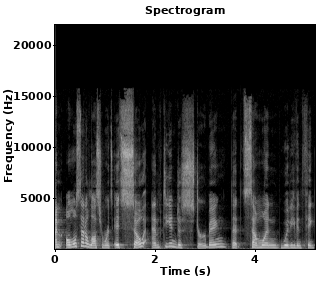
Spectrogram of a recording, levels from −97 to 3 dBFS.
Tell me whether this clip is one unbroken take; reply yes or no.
yes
